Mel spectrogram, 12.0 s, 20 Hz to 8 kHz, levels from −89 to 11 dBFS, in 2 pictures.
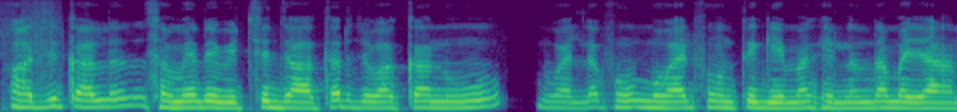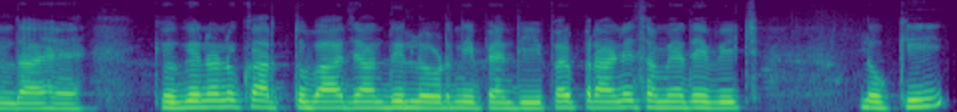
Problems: continuous background conversations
